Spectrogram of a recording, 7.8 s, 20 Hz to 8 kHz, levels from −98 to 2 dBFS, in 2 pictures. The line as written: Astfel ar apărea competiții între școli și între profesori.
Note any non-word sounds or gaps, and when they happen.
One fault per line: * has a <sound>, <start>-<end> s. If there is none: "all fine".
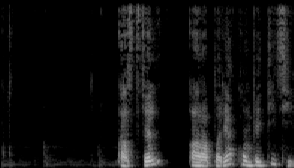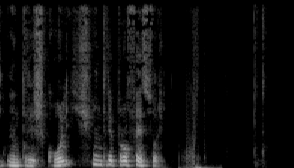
* has a squeak, 6.3-6.9 s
